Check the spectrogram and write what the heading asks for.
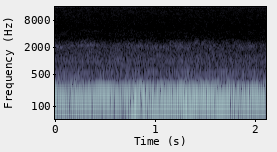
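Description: A steady low droning rumble made of several deep tones held together: a sustained drone from the soundtrack of an inserted film clip.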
